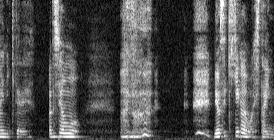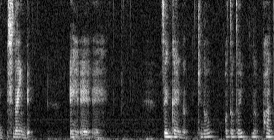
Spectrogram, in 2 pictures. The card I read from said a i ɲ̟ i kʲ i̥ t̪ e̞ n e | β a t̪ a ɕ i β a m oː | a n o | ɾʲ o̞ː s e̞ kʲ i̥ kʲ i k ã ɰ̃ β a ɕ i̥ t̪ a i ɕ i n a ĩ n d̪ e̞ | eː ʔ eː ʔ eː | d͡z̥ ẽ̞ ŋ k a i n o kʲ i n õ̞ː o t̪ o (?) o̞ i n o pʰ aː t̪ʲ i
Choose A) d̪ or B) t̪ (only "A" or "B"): B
